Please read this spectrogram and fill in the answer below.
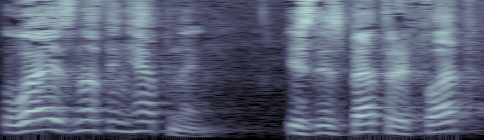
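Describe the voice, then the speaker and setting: An actor playing a theatrical, menacing Bulgarian villain doctor who is easily exasperated, in a radio sitcom. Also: male voice, high-pitched, big pitch swings, fast.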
